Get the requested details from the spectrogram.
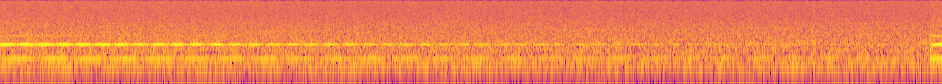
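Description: A singing bowl hums with a steady ringing tone that slowly fades.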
